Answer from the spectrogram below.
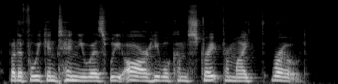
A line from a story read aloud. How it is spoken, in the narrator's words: he said harshly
